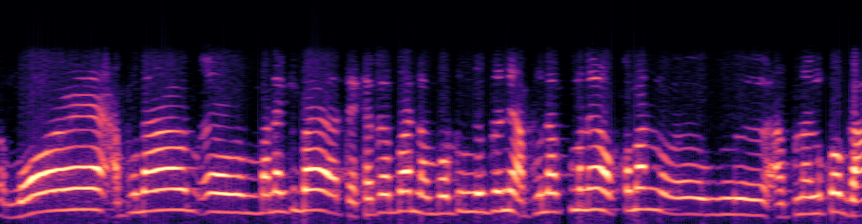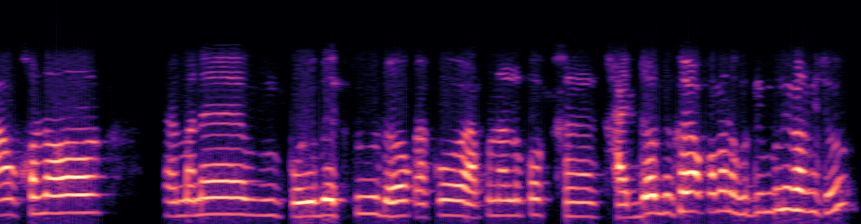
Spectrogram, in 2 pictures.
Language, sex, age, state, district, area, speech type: Assamese, male, 45-60, Assam, Golaghat, urban, conversation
